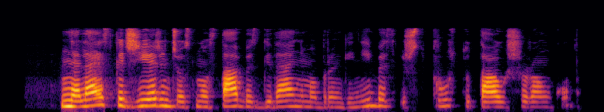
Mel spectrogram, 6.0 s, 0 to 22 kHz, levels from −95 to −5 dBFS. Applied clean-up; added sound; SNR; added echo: none; none; none; none.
